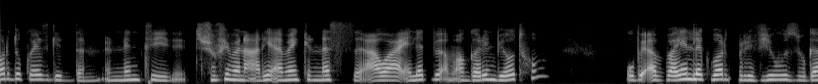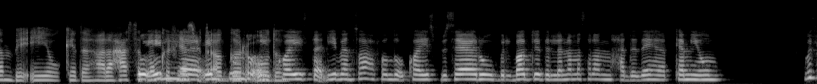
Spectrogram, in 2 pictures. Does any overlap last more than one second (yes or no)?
yes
